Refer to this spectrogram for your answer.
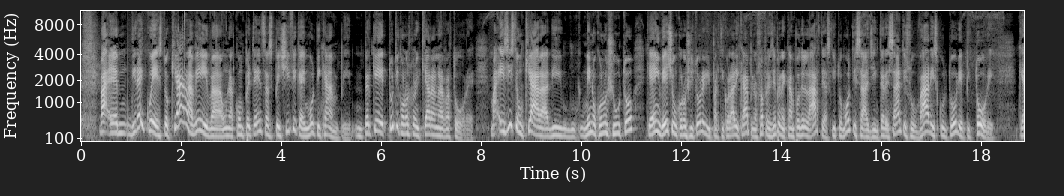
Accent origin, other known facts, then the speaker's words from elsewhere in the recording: Varese, Lombardy, Italy; io sono di Varese naturalmente.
